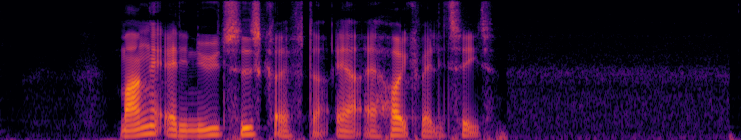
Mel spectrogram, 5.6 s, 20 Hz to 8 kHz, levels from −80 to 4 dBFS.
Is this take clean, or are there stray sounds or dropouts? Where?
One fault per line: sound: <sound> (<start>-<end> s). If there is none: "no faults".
no faults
